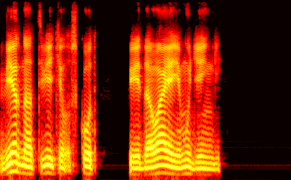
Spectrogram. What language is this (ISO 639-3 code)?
rus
